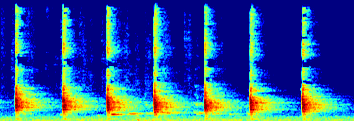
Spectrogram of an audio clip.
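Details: Seven sharp metallic pings struck about every half second, each ringing and fading quickly, with no animal voice heard.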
